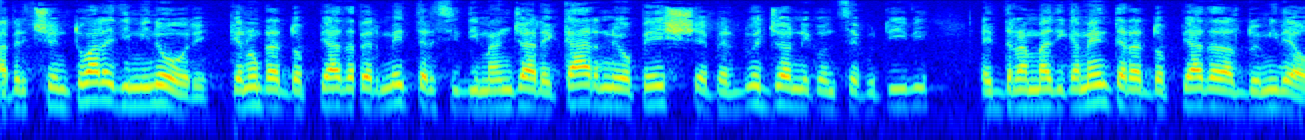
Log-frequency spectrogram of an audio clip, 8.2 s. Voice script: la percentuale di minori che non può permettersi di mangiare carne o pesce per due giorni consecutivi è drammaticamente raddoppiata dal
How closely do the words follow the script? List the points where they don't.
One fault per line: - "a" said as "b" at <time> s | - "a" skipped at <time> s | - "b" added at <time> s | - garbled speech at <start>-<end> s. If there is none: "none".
- "può" said as "raddoppiata" at 1.6 s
